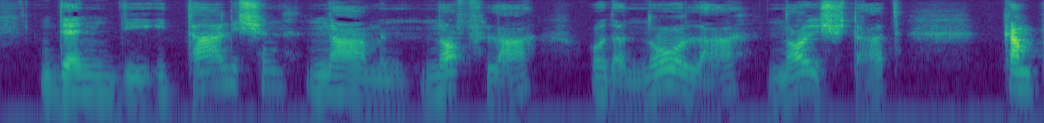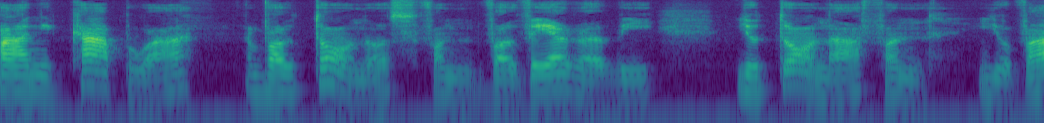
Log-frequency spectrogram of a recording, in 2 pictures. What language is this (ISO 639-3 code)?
deu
